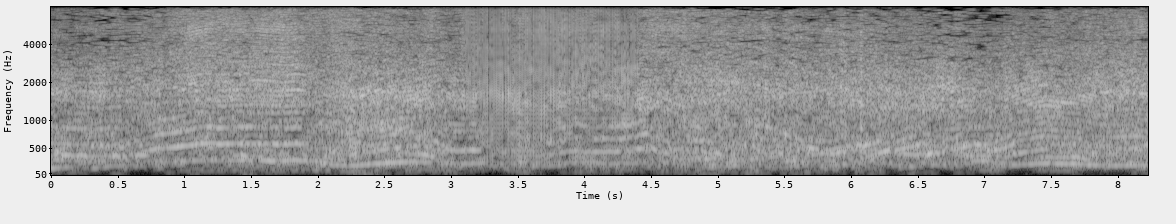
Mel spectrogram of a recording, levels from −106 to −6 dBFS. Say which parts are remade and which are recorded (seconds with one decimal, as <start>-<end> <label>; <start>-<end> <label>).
0.0-3.1 recorded; 3.1-4.4 remade; 4.4-8.2 recorded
